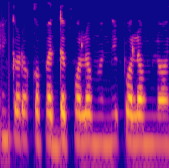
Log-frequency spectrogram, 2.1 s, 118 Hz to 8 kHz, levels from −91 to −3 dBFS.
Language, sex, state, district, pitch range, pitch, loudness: Telugu, female, Telangana, Karimnagar, 225-240 Hz, 230 Hz, -22 LUFS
